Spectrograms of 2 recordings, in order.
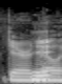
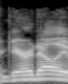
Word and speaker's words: Ghirardelli: Yeah, I went straight to the source because I didn't know myself, and it's Ghirardelli. You call the company, they're Ghirardelli. I'm like, got it. Thank you for calling Ghirardelli.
